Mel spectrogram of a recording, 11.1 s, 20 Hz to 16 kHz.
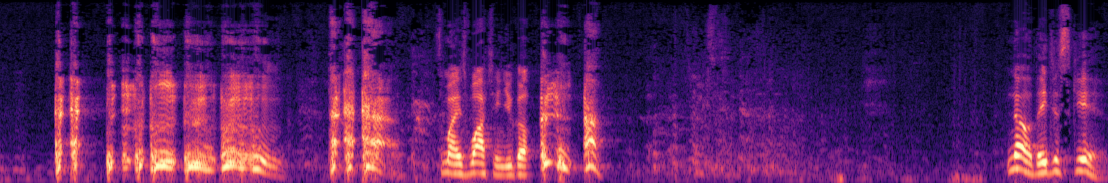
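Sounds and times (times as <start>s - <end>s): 
person imitating throat clearing during a church sermon: 0.5s - 4.4s, 5.4s - 6.2s
speech: 4.5s - 6.1s, 10.1s - 11.0s
laughter: 6.3s - 8.6s.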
